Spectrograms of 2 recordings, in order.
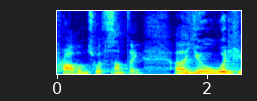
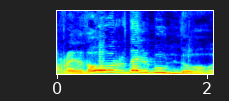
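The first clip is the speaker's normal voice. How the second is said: grand, loud, big game-show announcer voice; 4 semitones higher, 7 dB louder than usual. Speaker naming a favorite Spanish-class game, in a big Sábado Gigante voice. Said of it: "that big Sábado Gigante voice".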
